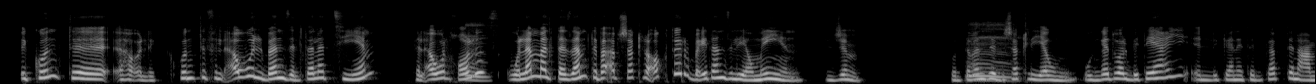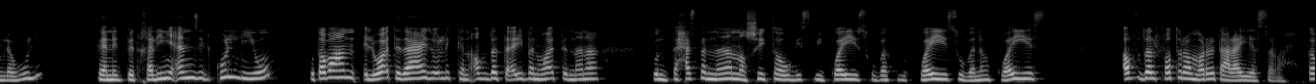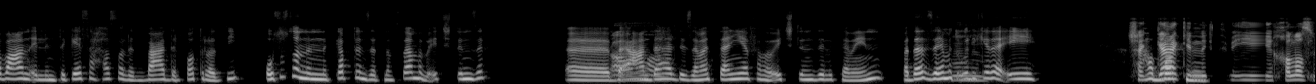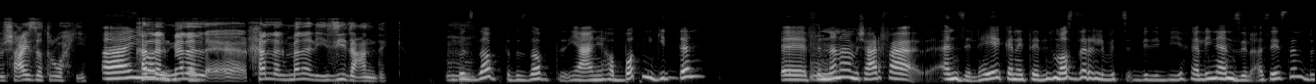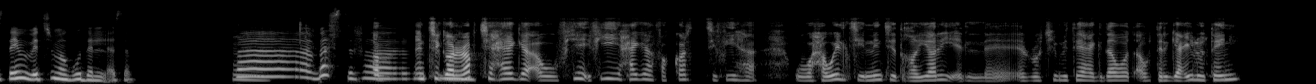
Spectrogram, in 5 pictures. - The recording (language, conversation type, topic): Arabic, advice, ليه مش قادر تلتزم بروتين تمرين ثابت؟
- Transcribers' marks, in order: in English: "الgym"; in English: "الروتين"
